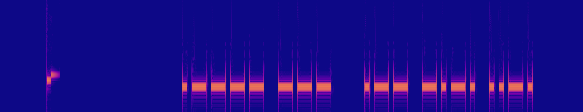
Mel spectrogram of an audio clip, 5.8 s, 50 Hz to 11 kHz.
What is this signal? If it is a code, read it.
Morse code, heard as a keyed tone, about 25 wpm, 690 Hz. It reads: 1O WCF
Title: Winter Field Day Exchanges 25wpm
